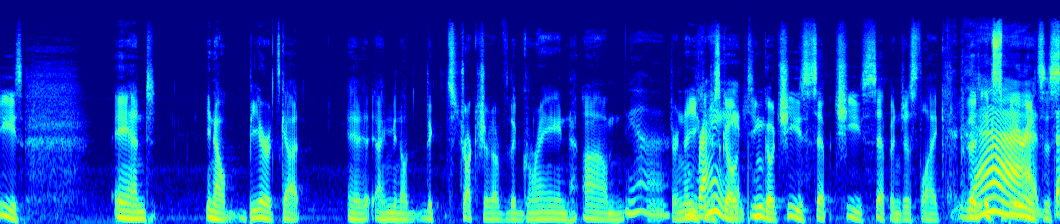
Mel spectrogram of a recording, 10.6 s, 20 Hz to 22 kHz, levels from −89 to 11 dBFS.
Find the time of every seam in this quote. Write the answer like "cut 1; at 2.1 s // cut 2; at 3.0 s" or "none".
cut 1; at 6.7 s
